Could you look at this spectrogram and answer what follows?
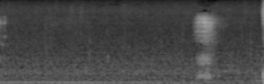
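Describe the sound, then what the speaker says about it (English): A single short nasal sniff or snort partway through, standing out over a quiet, steady low hum of room noise. "So sorry if you just hear me sniffling on the stream."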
